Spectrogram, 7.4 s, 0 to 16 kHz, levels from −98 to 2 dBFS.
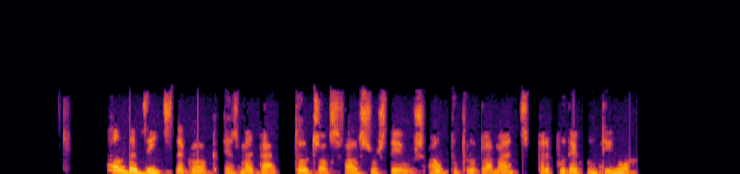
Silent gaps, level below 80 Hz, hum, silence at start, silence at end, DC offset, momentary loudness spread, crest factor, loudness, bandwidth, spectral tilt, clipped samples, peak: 0.71-1.06 s, 2.79-2.94 s, 5.29-5.37 s; -56 dBFS; none; 0.65 s; 1.05 s; under 0.1%; 9 LU; 20 dB; -21 LUFS; 8 kHz; -5 dB/octave; under 0.1%; -2 dBFS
